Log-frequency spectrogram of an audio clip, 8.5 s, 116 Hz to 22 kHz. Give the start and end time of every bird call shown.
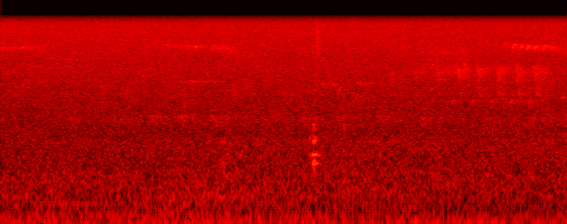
[6.50, 8.10] Northern Cardinal (Cardinalis cardinalis)
[7.20, 8.50] Black-capped Chickadee (Poecile atricapillus)

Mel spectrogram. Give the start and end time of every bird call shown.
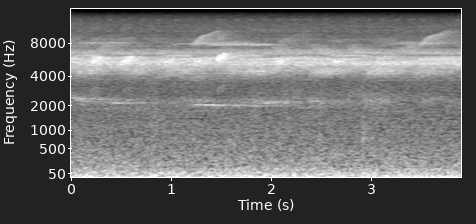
[0.00, 3.12] Thrush-like Wren (Campylorhynchus turdinus)
[0.00, 3.90] Hauxwell's Thrush (Turdus hauxwelli)

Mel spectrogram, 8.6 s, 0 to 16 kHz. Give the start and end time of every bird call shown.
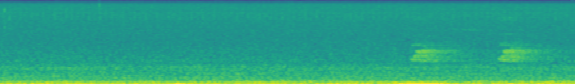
[6.07, 8.57] Red-bellied Woodpecker (Melanerpes carolinus)

